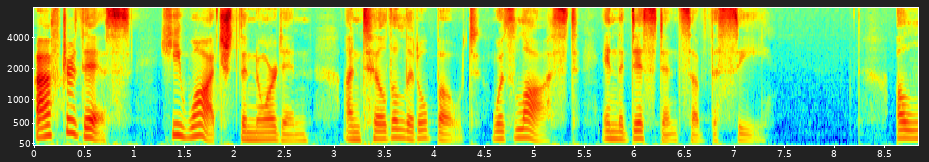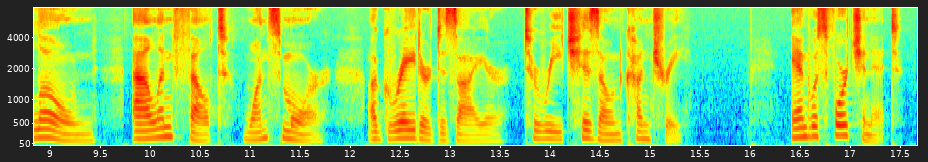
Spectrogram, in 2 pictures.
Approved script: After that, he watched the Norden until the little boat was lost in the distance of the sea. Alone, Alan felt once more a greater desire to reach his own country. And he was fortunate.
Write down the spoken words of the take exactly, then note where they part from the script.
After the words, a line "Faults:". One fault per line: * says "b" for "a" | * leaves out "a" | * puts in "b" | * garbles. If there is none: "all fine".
After this, he watched the Norden until the little boat was lost in the distance of the sea. Alone, Alan felt once more a greater desire to reach his own country. And was fortunate.
Faults:
* says "this" for "that"
* leaves out "he"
